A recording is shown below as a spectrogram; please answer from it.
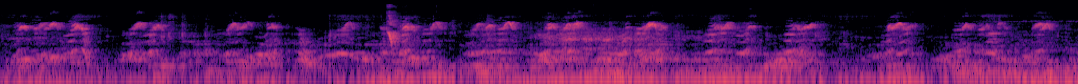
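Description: Crested fireback chick giving high, thin peeps in quick succession, roughly two or three a second, over a low rumbling background hum.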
